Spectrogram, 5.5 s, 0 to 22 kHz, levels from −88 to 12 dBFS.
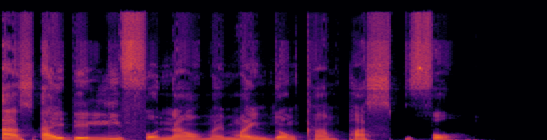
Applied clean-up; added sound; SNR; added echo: neural mask model Resemble Enhance denoiser.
